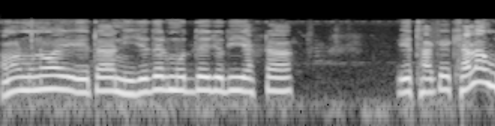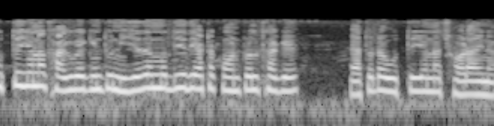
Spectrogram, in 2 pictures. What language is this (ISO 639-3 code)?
ben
